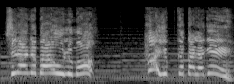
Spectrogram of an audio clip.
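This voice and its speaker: A young Filipino man enraged at betrayal in a radio drama. His voice is very high, forceful and full of taunting accusations. Music plays underneath. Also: little pitch movement, normal speed. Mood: furious, hurt. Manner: shouting, accusing, taunting questions.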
